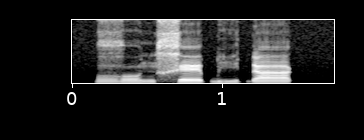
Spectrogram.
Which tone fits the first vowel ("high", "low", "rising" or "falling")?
low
